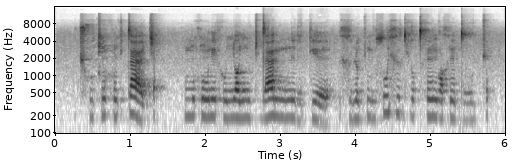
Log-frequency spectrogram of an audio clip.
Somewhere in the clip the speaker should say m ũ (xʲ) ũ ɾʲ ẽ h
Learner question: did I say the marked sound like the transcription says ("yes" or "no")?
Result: no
